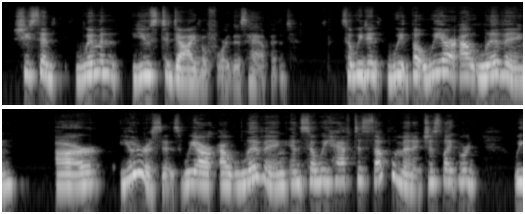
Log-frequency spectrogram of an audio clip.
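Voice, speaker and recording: Heard on a very clean recording with a silent background, a woman with a plain, everyday voice speaks at a fairly slow pace with ordinary pitch variation. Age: 60s. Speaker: psychology professor and sex therapist. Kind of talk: interview.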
